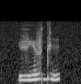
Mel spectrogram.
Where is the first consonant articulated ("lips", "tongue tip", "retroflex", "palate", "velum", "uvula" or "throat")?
lips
